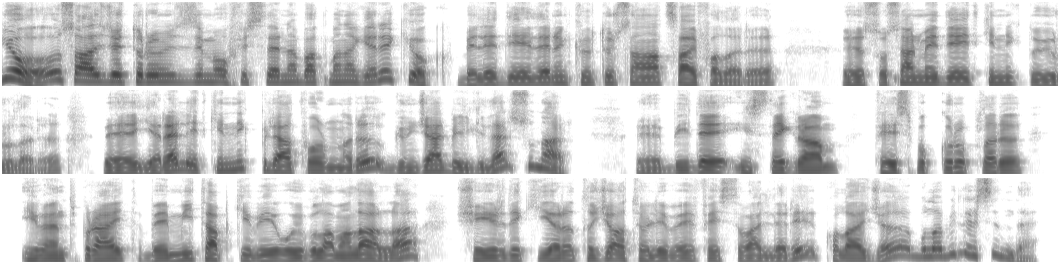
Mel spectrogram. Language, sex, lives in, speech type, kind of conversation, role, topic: Turkish, male, Spain, read, expert-assistant, expert, Seyahat planı yaparken zamandan ve bütçeden tasarruf etmek için hangi yaratıcı yollar denenebilir?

